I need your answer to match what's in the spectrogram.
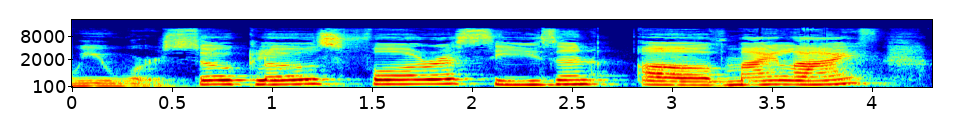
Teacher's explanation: Of, OF sempre com som de OV, certo? E um O não tão desenhado como O da língua portuguesa, ok? Então, we were so close for a season of my life.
